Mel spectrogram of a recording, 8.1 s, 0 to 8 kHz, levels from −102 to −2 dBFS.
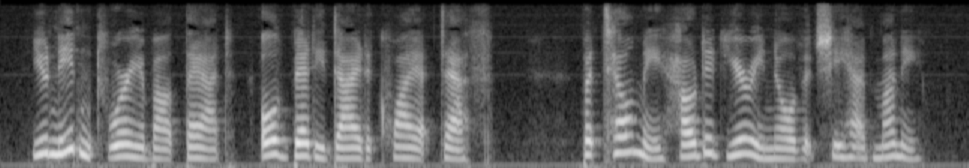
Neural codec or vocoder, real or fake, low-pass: none; real; 7.2 kHz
